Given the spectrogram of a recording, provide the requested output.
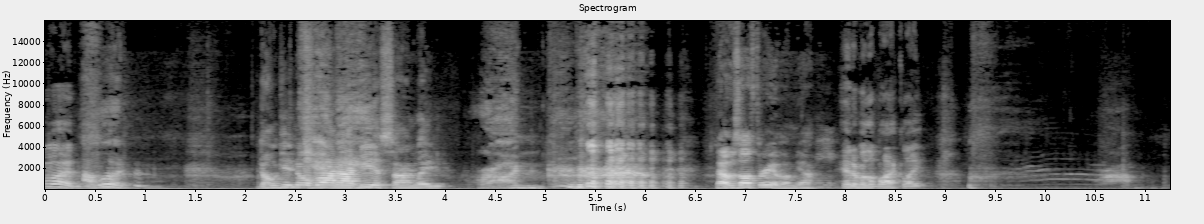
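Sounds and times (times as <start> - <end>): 
speech: 0.1 - 1.0, 2.1 - 9.4
laughter: 5.0 - 6.5
cat meowing and yowling: 9.7 - 10.9.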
